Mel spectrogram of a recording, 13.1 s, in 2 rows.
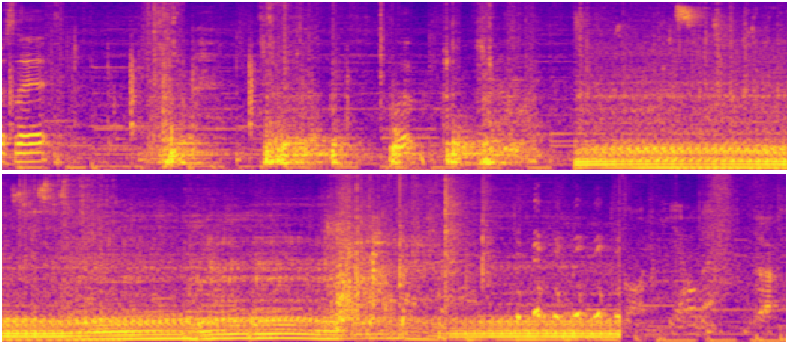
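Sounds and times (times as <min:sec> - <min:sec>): car engine running: 0:04.8 - 0:11.7.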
